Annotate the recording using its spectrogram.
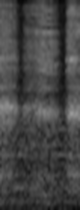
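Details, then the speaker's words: A sick young boy (infant) asleep during an unusual second daytime nap, tired and cranky beforehand, breathes with a harsh, noisy rush of air; the parent notes he is struggling to breathe. Labored breathing. "if he's really struggling to take those breath but I was able to get him down for his second nap right now he usually don't take a second nap during the day so but i know he sick he needs the rest"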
